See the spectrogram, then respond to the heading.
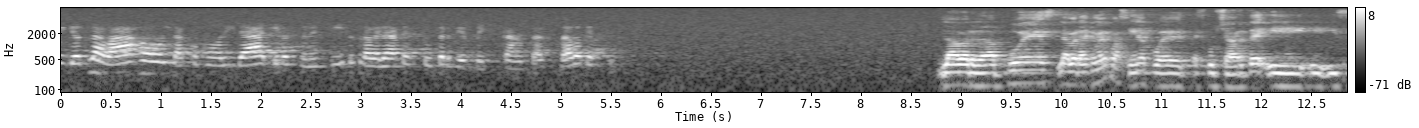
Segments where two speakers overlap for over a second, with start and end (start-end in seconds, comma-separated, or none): none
